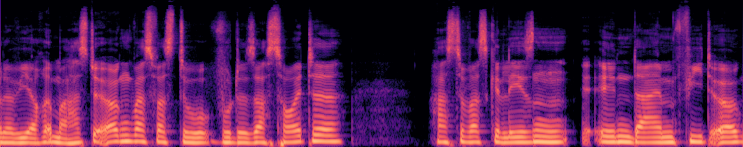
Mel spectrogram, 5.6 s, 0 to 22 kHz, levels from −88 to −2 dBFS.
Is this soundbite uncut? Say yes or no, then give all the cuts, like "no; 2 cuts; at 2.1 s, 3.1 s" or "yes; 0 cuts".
no; 1 cut; at 4.3 s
